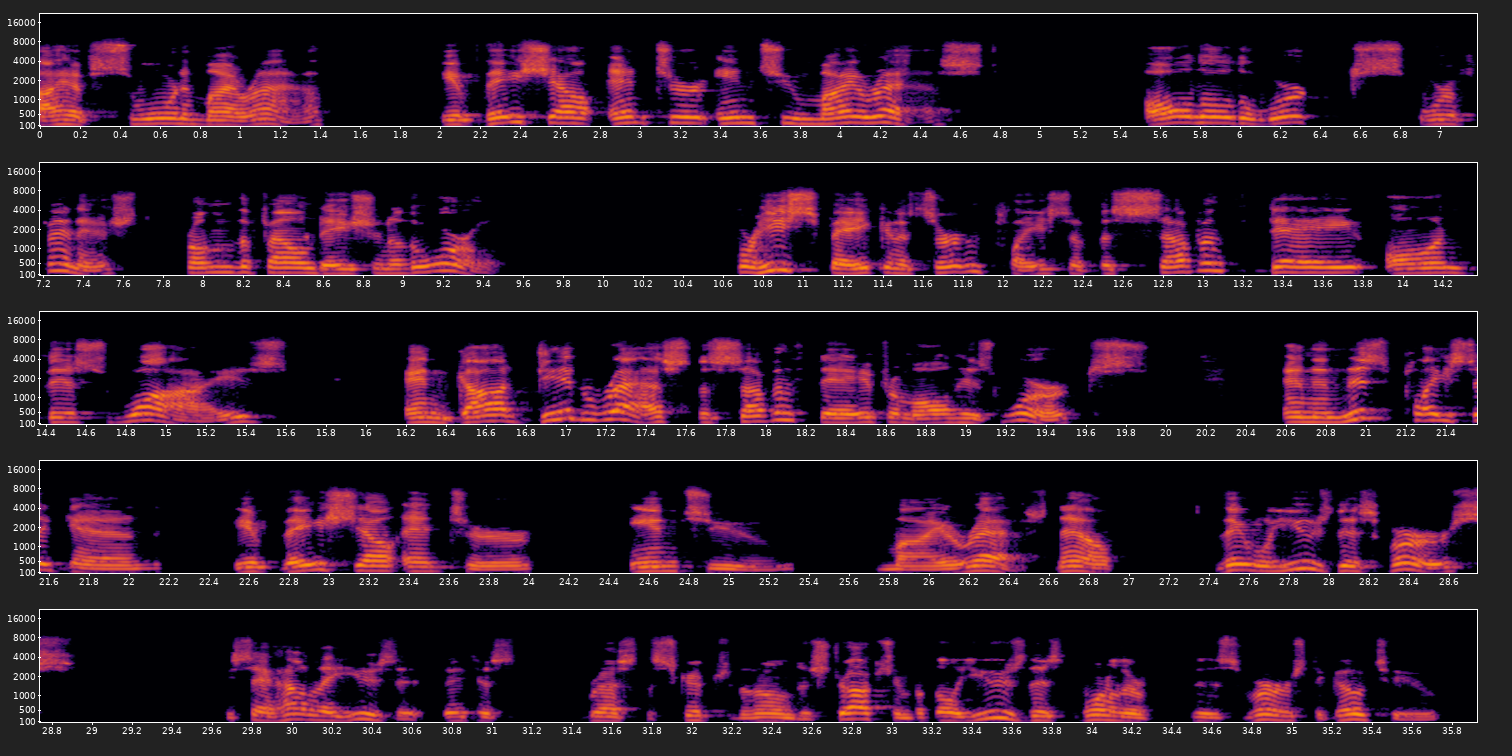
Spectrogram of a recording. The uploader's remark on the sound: Sermon delivered at Pilgrim Baptist Church on Thursday, March 9, 2023, at 6:15 pm. Jere Whitson Rd. Pilgrim Baptist Church is a bible-believing, independent Baptist church.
